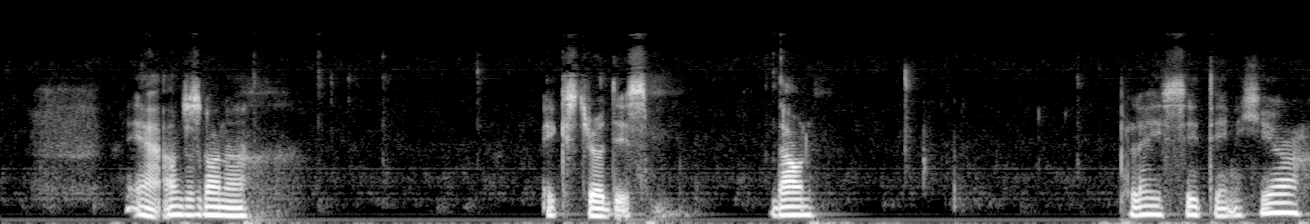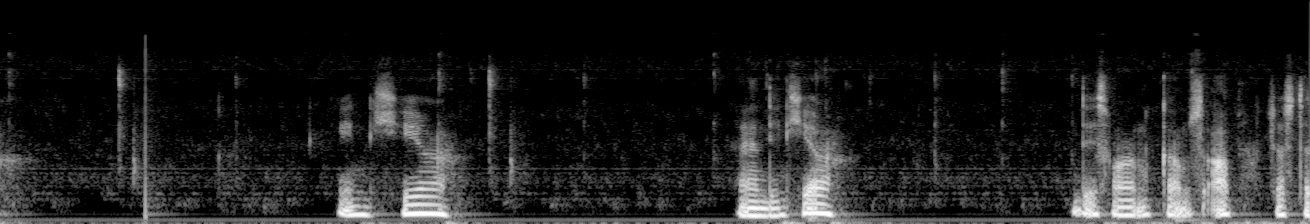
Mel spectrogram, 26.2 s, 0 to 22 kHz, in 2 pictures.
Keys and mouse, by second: 0.4 KP_1, 2.1 z, 2.5 a, 2.9 a, 3.0 b, 4.1 b, 6.9 e, 9.5 b, 14.7 b, 18.3 b, 21.5 b, 22.1 a, 22.5 b.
